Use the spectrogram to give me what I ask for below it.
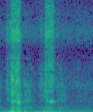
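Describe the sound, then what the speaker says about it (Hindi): Dog sleeping underneath something on a dairy farm in Italy, giving two soft, faint whimpering breaths close by, with quiet low background noise. "कुत्ता इसके नीचे सो रहा है।"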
